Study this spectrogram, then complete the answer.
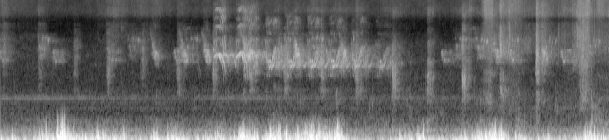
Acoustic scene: park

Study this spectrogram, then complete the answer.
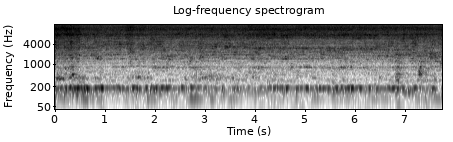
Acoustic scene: restroom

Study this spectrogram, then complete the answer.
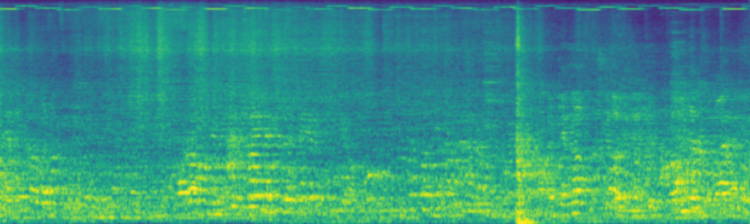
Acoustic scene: crowded indoor space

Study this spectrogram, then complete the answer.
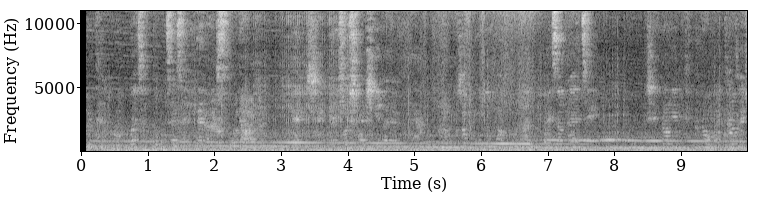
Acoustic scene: subway train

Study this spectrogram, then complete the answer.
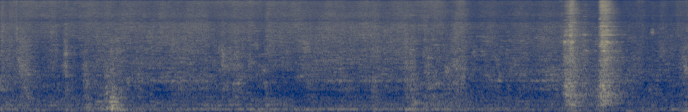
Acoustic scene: kitchen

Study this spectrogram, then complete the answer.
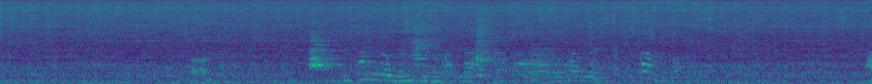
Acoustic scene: restaurant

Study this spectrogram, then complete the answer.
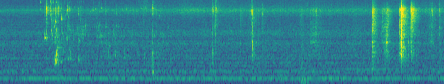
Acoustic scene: kitchen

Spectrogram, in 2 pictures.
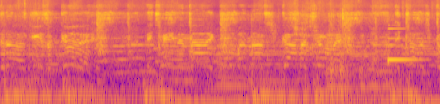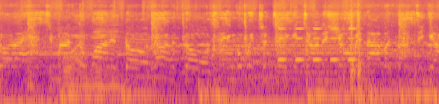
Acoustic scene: car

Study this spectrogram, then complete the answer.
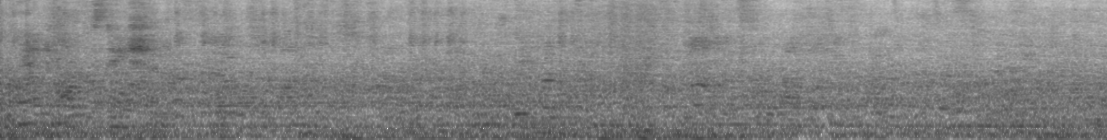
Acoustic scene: bus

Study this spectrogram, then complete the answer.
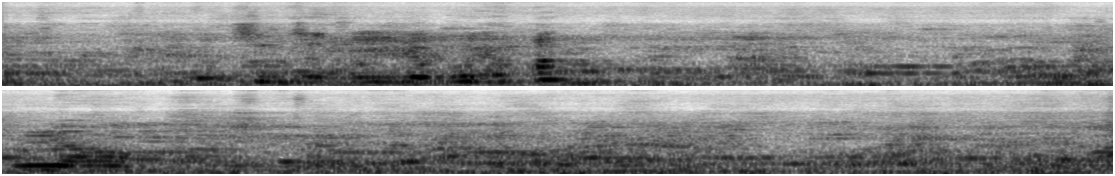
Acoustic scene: crowded indoor space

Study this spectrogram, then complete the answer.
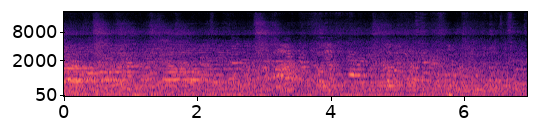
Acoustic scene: crowded indoor space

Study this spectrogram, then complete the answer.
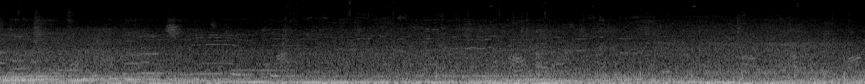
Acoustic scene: street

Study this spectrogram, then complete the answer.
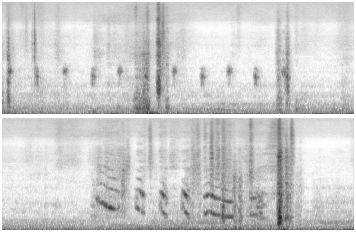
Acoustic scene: car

